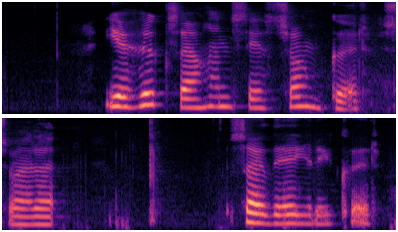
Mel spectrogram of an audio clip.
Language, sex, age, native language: Icelandic, female, 12, Icelandic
